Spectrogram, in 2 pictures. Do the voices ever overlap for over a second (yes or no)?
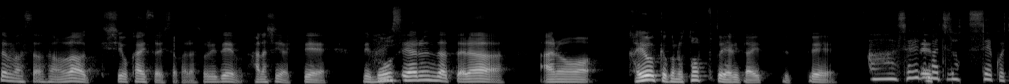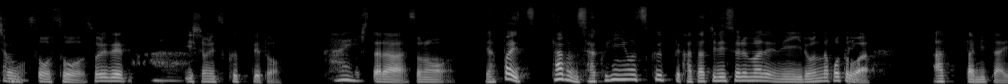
no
